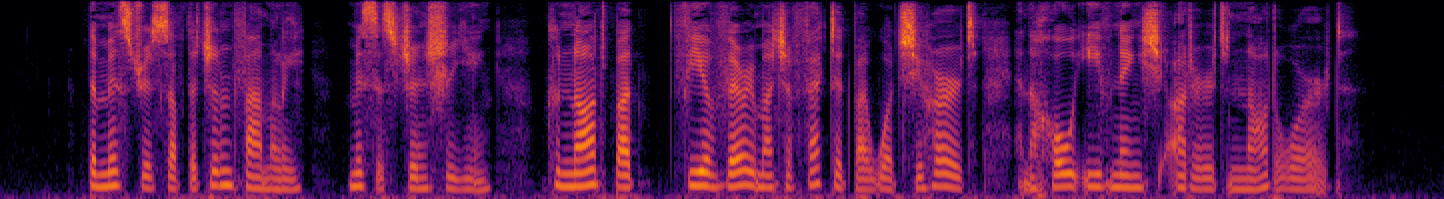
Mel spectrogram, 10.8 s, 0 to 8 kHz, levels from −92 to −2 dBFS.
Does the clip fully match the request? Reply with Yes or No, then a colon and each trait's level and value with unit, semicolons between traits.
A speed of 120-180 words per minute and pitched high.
No: average, 165 wpm; medium, 180 Hz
